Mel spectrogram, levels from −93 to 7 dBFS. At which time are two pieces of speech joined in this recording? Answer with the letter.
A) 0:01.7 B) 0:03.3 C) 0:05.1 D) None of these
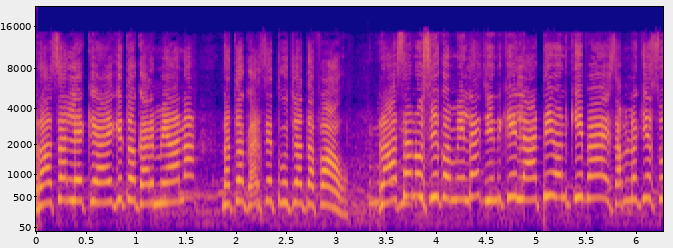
B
